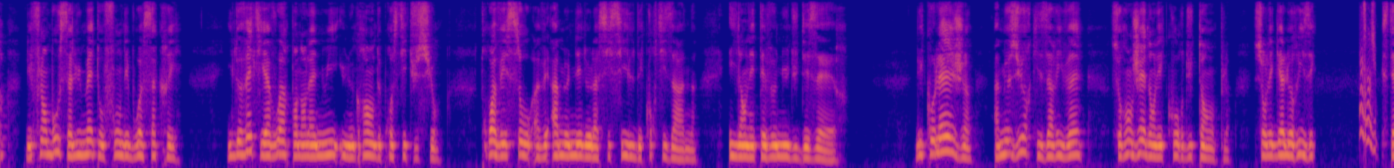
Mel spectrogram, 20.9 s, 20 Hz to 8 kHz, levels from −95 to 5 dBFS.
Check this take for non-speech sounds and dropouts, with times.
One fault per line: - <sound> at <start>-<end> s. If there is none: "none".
- chirp at 20.4-20.7 s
